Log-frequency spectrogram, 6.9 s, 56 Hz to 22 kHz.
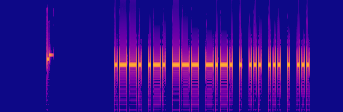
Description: Morse code, heard as a keyed tone, about 25 wpm, 700 Hz. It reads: PROCESSES
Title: ES:S Suffix - Top 100 Words with Base Words 25wpm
